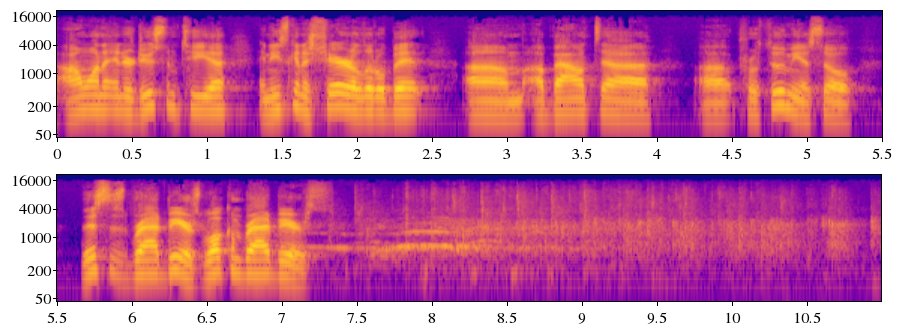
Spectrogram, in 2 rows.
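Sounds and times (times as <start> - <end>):
speech: 0.0 - 7.6
crowd applauding: 7.3 - 10.9.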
